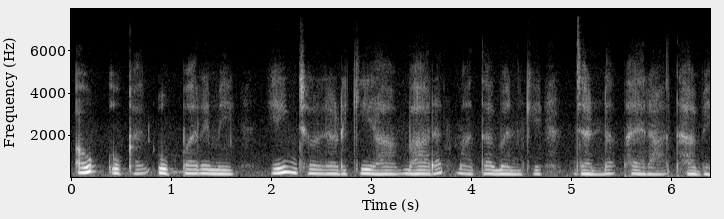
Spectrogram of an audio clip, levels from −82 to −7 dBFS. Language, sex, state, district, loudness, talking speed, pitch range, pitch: Chhattisgarhi, female, Chhattisgarh, Rajnandgaon, -21 LUFS, 130 wpm, 170-195 Hz, 175 Hz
